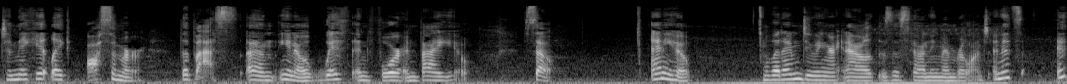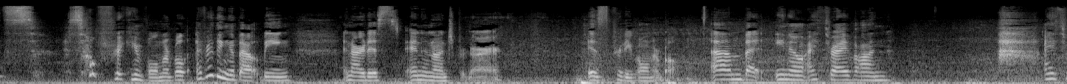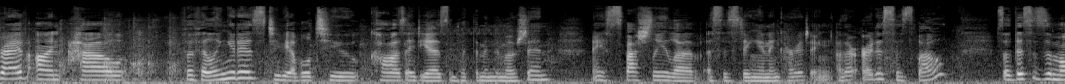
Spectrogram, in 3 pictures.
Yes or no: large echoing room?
no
